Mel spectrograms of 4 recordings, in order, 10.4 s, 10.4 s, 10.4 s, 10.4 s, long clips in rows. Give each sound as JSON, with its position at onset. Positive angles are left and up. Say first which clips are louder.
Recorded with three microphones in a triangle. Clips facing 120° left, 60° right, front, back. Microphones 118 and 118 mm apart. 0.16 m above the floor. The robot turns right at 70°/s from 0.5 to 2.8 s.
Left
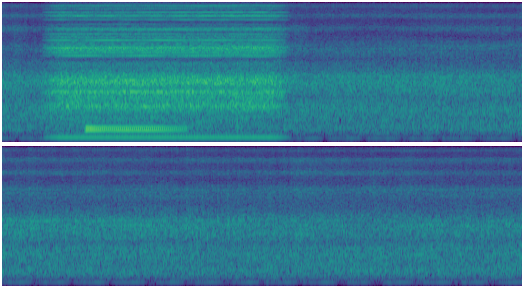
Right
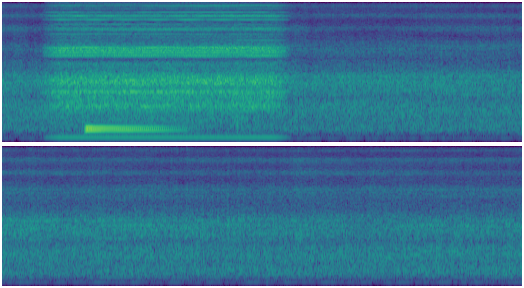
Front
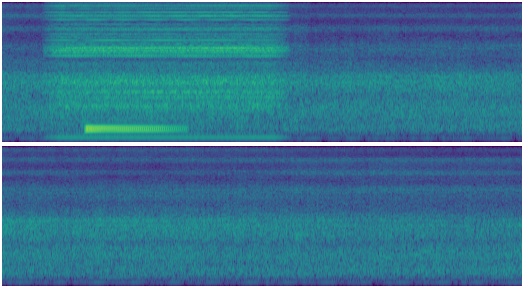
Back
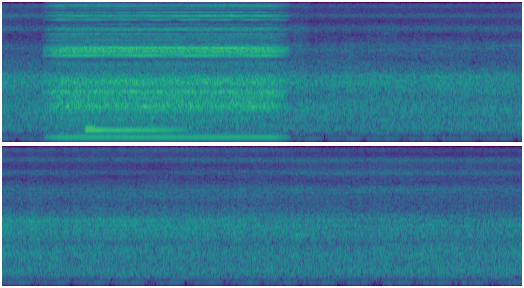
{"t": 0.8, "sound": "a ringtone", "louder": "right 5 dB, front 10 dB", "azimuth_deg": -15, "distance_m": 0.5}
